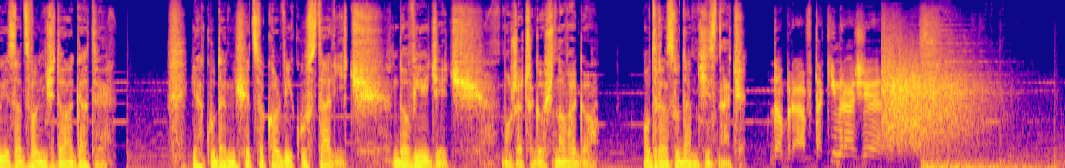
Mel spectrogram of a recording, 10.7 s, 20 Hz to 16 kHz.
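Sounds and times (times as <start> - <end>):
speech: 0.0 - 9.7
gunshot: 8.8 - 10.2.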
